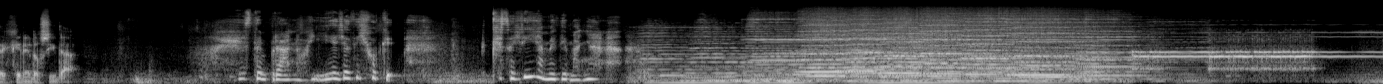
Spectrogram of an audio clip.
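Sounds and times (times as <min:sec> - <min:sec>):
speech: 0:00.0 - 0:01.6, 0:02.4 - 0:06.6
insistent doorbell ringing in an empty house: 0:07.4 - 0:13.8.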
